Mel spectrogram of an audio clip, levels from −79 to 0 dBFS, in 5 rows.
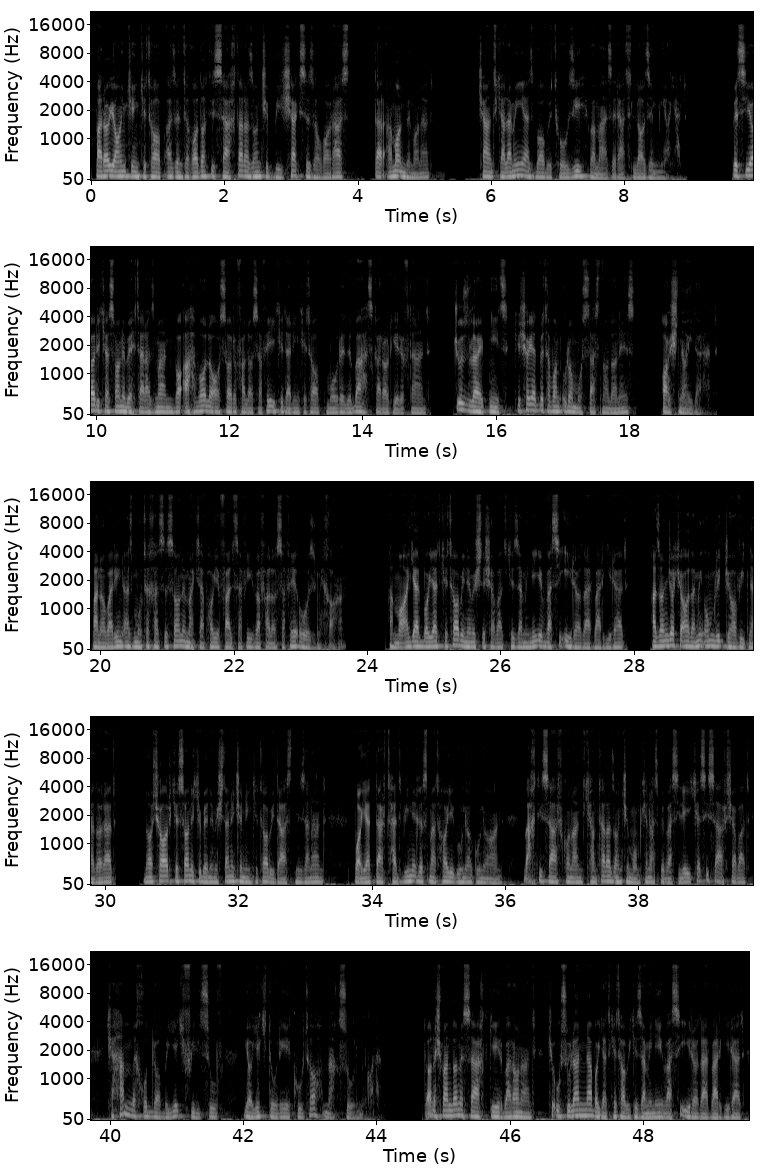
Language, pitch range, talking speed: Persian, 95-115 Hz, 165 wpm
